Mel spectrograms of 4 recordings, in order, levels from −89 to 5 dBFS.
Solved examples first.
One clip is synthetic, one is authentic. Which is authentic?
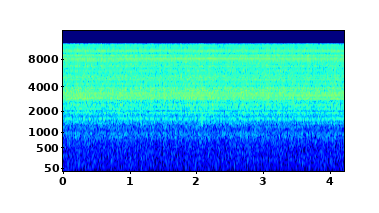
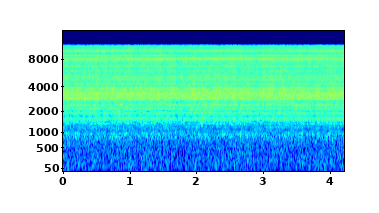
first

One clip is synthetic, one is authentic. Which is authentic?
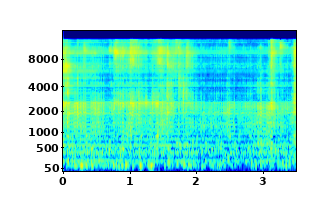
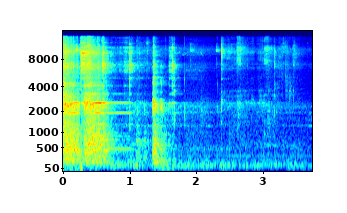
second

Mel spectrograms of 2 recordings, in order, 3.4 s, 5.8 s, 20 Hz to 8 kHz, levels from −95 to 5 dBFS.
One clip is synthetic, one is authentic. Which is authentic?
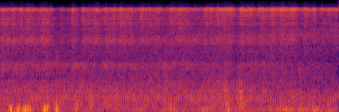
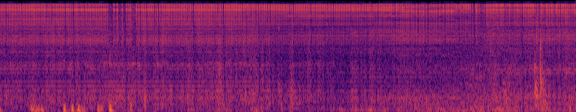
second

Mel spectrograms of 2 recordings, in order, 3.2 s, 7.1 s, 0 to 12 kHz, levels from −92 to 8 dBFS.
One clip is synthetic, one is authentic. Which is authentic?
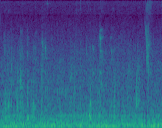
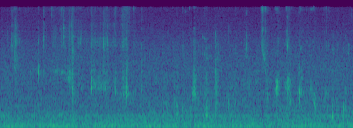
first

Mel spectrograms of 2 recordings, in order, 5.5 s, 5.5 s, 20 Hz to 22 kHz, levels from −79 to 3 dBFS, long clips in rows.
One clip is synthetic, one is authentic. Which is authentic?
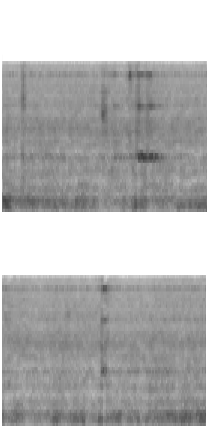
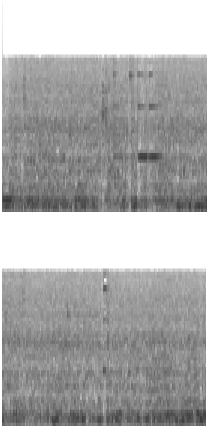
second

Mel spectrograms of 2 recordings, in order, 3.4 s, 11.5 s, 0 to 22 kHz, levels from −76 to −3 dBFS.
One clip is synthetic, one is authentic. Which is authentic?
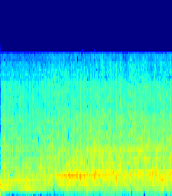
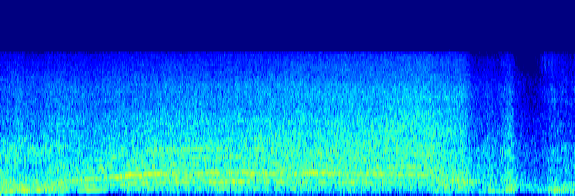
second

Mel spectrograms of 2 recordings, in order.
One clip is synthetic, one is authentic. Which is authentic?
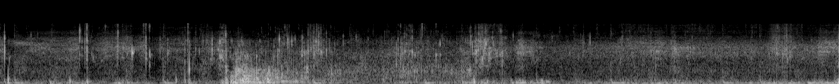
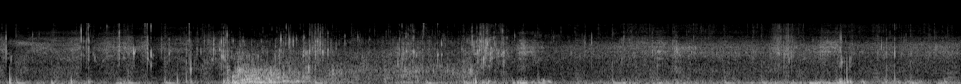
second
